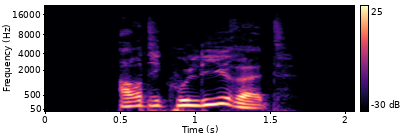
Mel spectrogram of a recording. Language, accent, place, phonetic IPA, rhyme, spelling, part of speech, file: German, Germany, Berlin, [aʁtikuˈliːʁət], -iːʁət, artikulieret, verb, De-artikulieret.ogg
- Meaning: second-person plural subjunctive I of artikulieren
